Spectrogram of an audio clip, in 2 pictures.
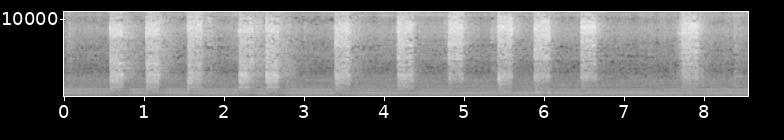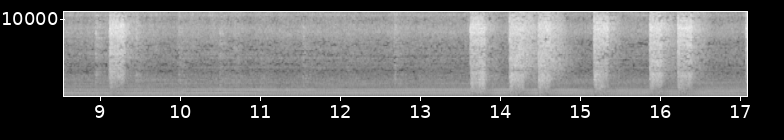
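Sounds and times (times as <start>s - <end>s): vacuum pump humming: 0.0s - 17.0s
short hisses of air: 9.1s - 9.5s.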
